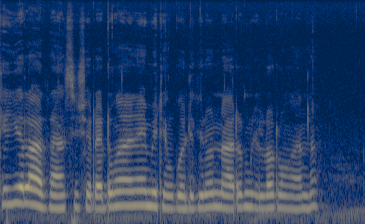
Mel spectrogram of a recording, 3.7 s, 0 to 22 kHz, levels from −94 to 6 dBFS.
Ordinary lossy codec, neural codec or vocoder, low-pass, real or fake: none; none; none; real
